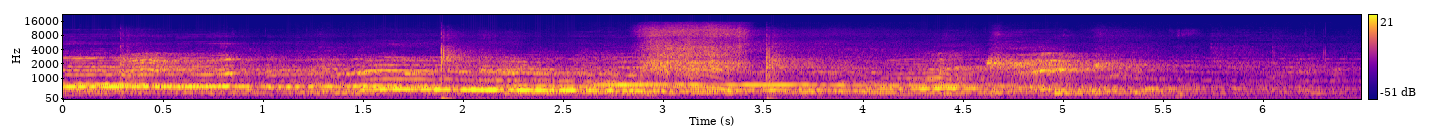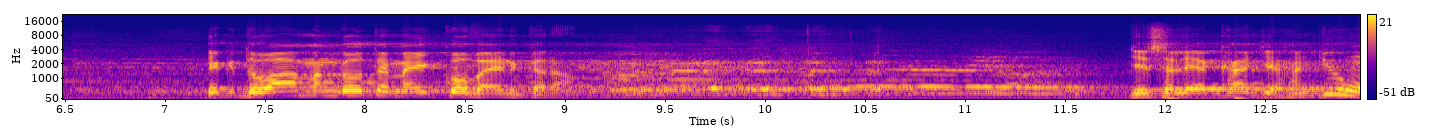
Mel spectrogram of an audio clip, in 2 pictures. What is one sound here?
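A young man recites with passion and strong emotion through a microphone and loudspeaker.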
